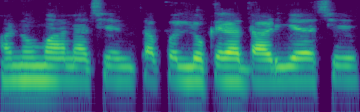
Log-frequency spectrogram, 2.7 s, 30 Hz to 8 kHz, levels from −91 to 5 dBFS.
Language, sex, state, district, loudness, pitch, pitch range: Bengali, male, West Bengal, Kolkata, -20 LUFS, 145 Hz, 145-150 Hz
